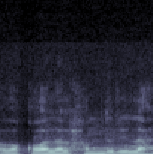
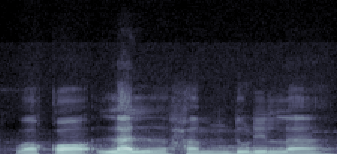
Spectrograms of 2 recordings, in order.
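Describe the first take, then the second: First: It is read flat, without any emphasis. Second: It is read with clear emphasis on the verb. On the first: Only one person is meant. The speaker calls it wrong. "jangan dibaca wa qalal hamdulillah datar saja" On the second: Two people are meant. The speaker calls it right. "Jadi harus ditekan"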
